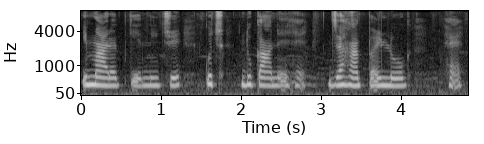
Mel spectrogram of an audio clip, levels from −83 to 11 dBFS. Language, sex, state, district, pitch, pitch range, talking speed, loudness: Hindi, female, Jharkhand, Palamu, 245 Hz, 240-260 Hz, 125 wpm, -18 LUFS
